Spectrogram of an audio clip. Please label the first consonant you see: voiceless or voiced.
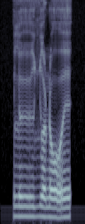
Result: voiced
